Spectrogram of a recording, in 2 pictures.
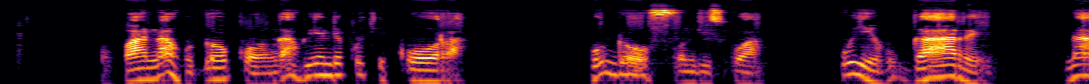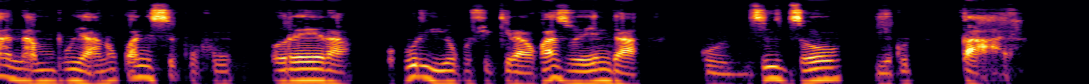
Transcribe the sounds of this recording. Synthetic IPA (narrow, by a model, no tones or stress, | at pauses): ɦwanaɦuɗo̞ko̞ŋɡaɦue̞nde̞kut͡ʃiko̞ra̰ | ɦundo̞̰fundiswa | uje̞ɦuɡʱare̞ | nanambujaːno̞kwanisikuhu | re̞ɾa | ɦurijo̞kuʂikiɾaɦwazo̞e̞nda | kud͡zid͡zo̞ | je̞ku | ta̰ːja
